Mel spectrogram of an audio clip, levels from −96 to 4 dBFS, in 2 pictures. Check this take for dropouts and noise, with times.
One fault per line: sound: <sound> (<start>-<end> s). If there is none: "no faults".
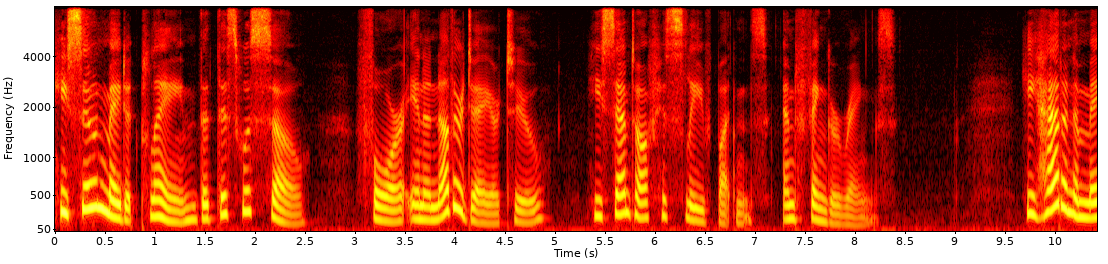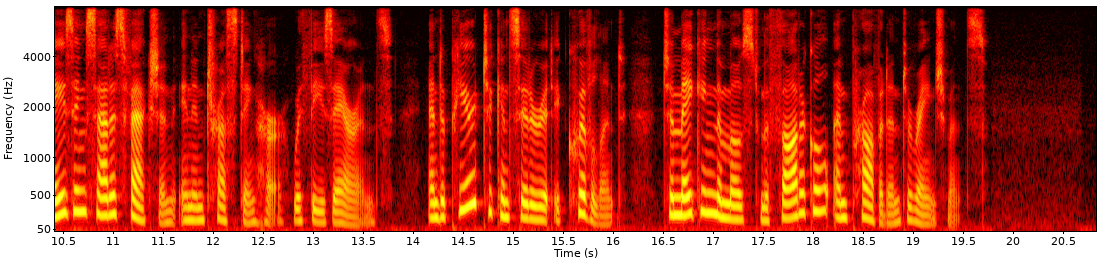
no faults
